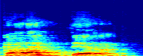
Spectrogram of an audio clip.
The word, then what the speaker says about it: carácter: En cambio, la palabra carácter lleva acento pintado en la sílaba arac. También tiene 3 sílabas.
